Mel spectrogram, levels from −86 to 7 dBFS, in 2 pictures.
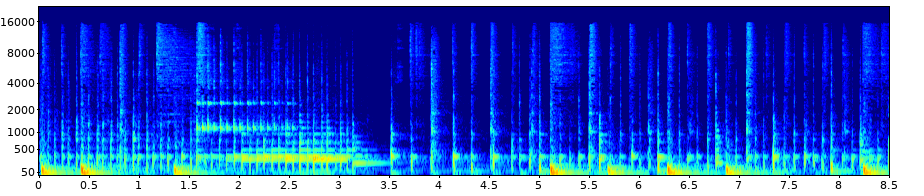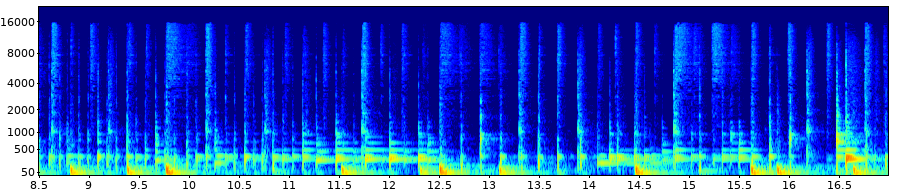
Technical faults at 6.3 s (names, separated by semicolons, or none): none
